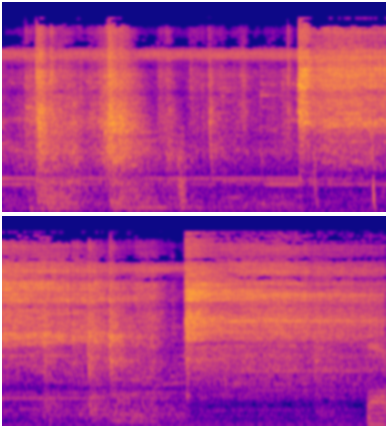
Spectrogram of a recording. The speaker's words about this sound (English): just me uh, grinding it away. It's a bit loud now.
